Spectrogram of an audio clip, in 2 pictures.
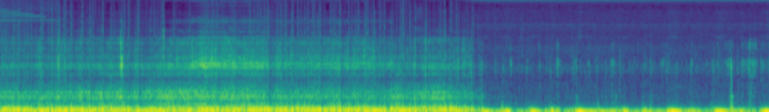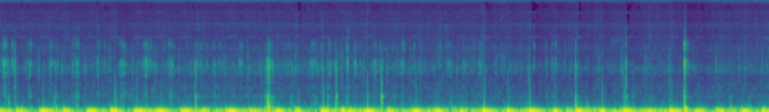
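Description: Music for about the first seven seconds, cutting off abruptly. Then the camera's own sound takes over: wind rushing on the microphone with regular knocks of a runner's footfalls, about two a second.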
